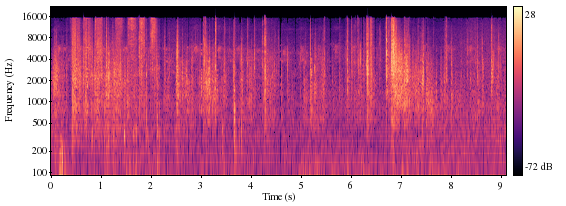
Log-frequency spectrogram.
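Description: Thin plastic window-tint film crinkling and crackling as a gloved hand slides and presses it against wet car window glass, with many irregular sharp clicks and rustles.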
